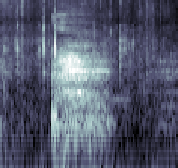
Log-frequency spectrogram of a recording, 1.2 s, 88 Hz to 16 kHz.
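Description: A large metal cowbell, found on the forest floor during a metal-detecting outing, is shaken to show that it still rings. A few faint clicks lead into one bright clank with a ringing tone around 1.8 kHz that fades out within about half a second. The bell still rings.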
